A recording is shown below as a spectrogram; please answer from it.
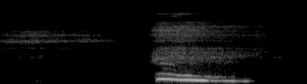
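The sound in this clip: A deep breath during a guided meditation with hand on heart: a soft, airy inhale of about a second, a short pause, then a louder, voiced sighing exhale that tapers off.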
